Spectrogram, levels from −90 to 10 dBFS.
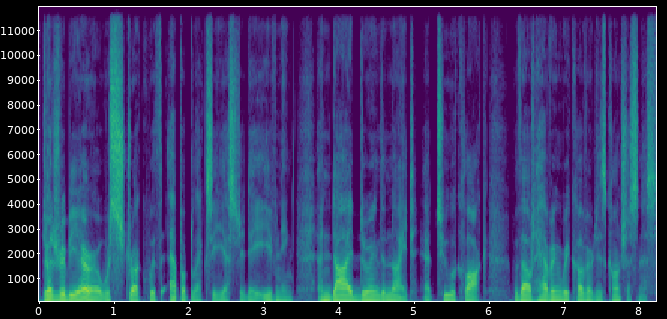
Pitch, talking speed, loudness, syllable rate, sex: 135 Hz, 155 wpm, -18 LUFS, 5.4 syllables/s, male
